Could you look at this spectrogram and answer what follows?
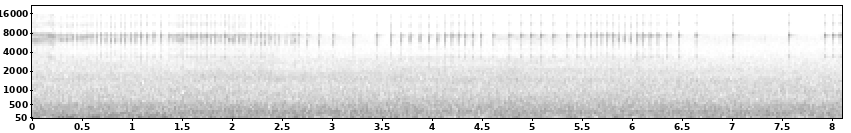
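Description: Spinning reel ticking while a big barbel is played on light braid: the drag clicks in a fast run at first, then in sparser, irregular ticks, over a steady low rush.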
